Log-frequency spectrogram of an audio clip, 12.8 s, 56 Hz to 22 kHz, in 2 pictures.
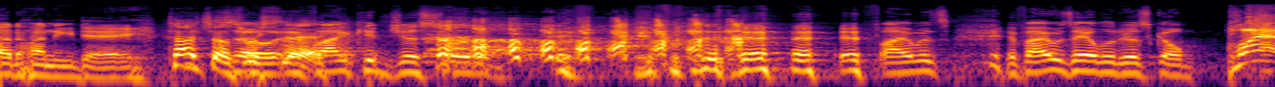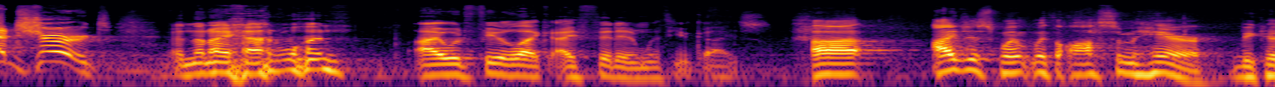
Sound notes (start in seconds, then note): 2.1 laughter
